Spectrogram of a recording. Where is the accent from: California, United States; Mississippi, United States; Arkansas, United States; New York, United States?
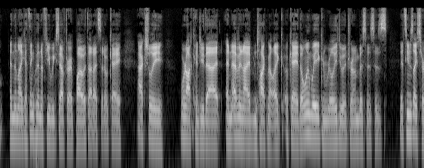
California, United States; Sonoma County; I grew up in Sonoma County, and my friend's dad was the IT guy for O'Reilly.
